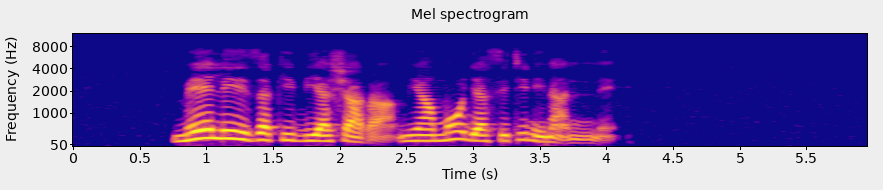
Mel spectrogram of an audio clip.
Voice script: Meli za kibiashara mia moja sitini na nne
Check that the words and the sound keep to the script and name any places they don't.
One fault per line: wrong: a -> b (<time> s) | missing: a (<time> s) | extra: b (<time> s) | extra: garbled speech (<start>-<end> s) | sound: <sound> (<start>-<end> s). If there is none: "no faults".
no faults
